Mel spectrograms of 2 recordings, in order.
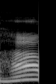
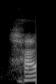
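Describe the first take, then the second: First: হা with a light, plain h; common mispronunciation. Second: হা drawn out from deep in the throat; heavy throaty h. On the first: Teacher showing most people's mistake, plain light হা. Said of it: "অধিকাংশ লোক হা বলে". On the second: Teacher spelling out the correct letter, throaty long হা. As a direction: stretch হা with a strong pharyngeal h. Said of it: "এখানে অধিকাংশ লোক হা বলে". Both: Shown as a demonstration.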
